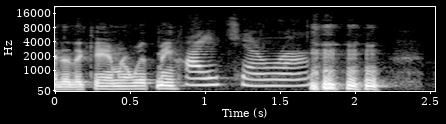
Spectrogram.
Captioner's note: laughing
